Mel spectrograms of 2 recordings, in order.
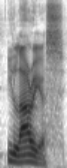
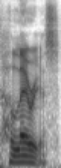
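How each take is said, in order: First: The word starts without an H sound. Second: The word starts with a clear H sound. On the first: "she cannot pronounce the sound H. So she'll say" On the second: "instead of saying"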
